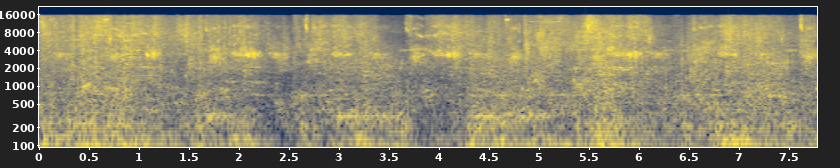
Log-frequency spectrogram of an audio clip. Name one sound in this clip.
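Magic spell effects whoosh and crackle in a video game.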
